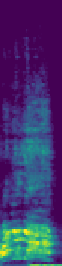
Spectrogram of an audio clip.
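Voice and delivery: high, loud furious little creature scream; angry Ewok shriek. Acted. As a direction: shriek with tiny rage. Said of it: "the other one's really mad".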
